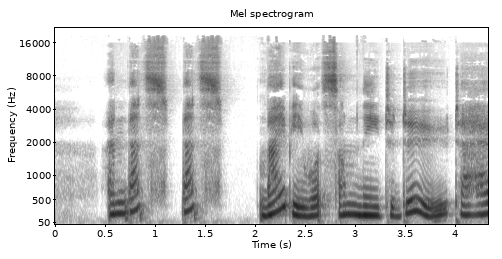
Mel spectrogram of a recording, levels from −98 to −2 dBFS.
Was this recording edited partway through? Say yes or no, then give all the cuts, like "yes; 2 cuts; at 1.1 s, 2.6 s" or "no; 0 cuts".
yes; 1 cut; at 1.3 s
